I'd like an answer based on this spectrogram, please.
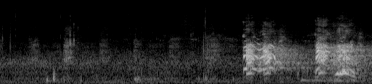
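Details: Cola, a dog from the Gel.vilkas kennel, offspring of Figo vom Nordteich and Tulpi Gel.vilkas, at a training session on 5 May 2015. After quiet background rustling, two loud, sharp barks come about a second apart.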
